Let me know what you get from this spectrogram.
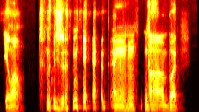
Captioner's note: laughs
